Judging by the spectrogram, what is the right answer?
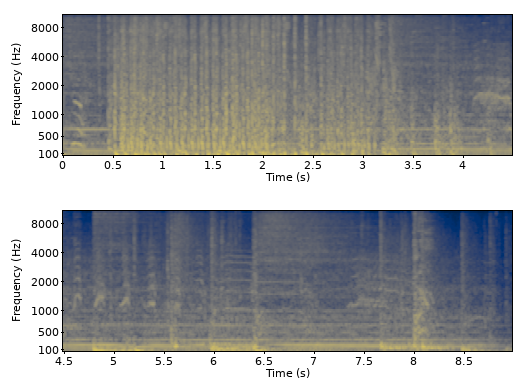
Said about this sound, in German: Aber es wird auch mit Maschinenpistolen geschossen.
